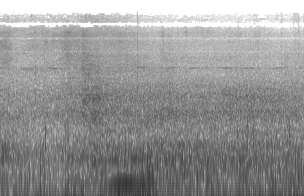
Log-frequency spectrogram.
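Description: City street background noise with a motor vehicle's low engine hum, loudest about two to three seconds in.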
